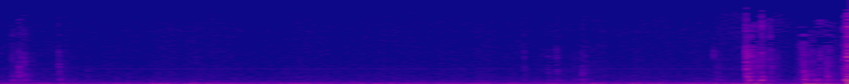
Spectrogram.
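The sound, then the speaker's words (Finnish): Faint, sparse clicks of a computer keyboard as someone types into a search field, quiet taps scattered across the stretch and gathering into a short, slightly louder burst at the end. “Eli jos mä oon tuolta tupuun valinnut ja sitten mä kirjoitan tänne hakuehtoon.”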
